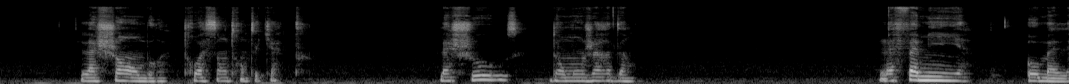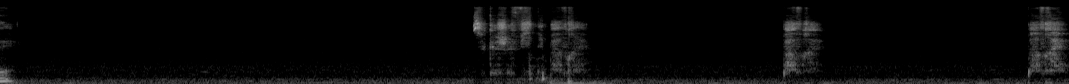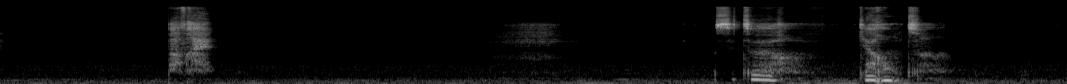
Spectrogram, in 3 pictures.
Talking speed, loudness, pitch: 50 wpm, -27 LUFS, 155 Hz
